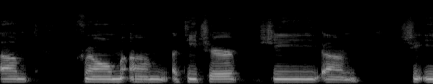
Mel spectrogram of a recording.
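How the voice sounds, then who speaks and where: A man with a Brazilian accent speaks in a medium pitch with fairly even intonation. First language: Portuguese. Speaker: aspiring actor and singer. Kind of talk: podcast interview. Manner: many fillers like you know and um.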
